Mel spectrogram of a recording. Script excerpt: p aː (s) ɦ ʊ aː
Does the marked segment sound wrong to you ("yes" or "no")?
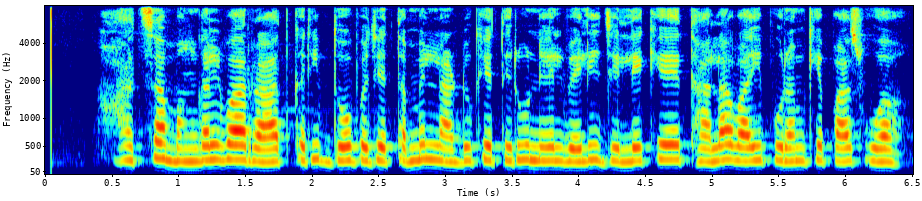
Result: no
